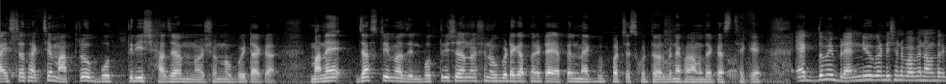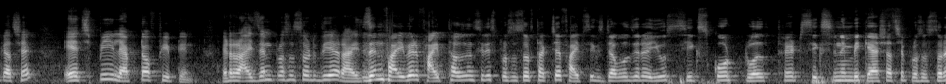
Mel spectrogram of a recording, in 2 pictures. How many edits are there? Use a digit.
2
